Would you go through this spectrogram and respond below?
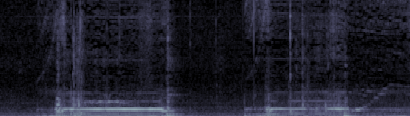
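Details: Low-cost Arduino stepper-motor ventilator squeezing an Ambu bag, running on battery power, demonstration: two whirring motor runs with clunks about two seconds apart, one per breath; mechanical ventilator cycling.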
